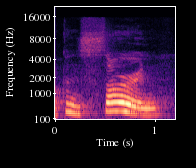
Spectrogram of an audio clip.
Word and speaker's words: concern: Tiếp theo chúng ta có concern. Concern, từ này là động từ này hoặc là danh từ này, nhưng mà trọng âm của nó đều rơi vào âm thứ hai hết.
